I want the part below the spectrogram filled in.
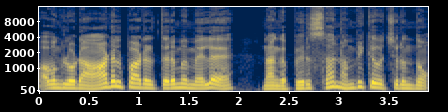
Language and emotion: Tamil, sad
